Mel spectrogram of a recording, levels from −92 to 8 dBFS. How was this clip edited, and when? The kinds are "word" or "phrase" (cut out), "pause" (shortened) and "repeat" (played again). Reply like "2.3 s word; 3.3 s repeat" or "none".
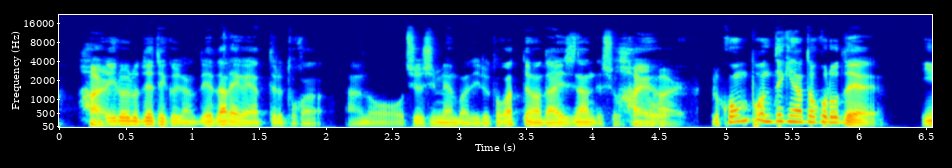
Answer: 2.1 s pause; 4.8 s pause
